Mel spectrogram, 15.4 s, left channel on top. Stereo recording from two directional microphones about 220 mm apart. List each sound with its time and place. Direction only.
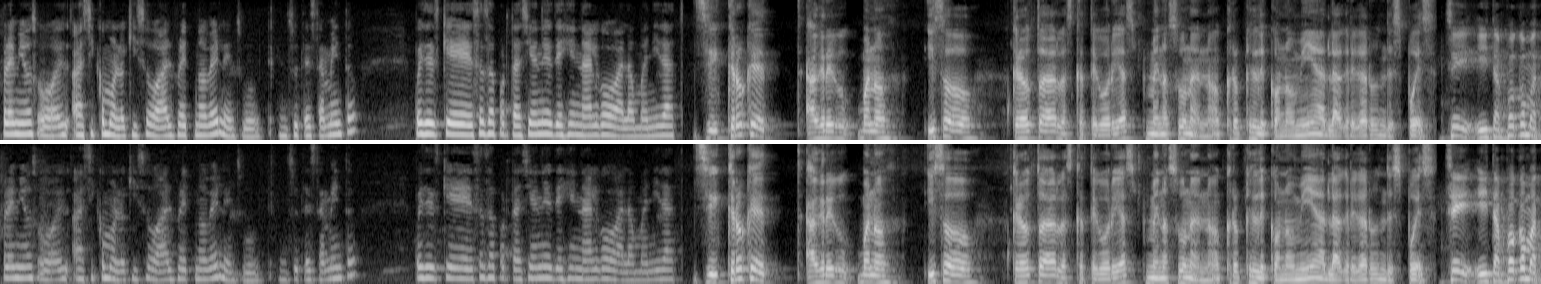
0.0 s speech: 40° left (ahead or behind)
7.0 s speech: 30° right (ahead or behind)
